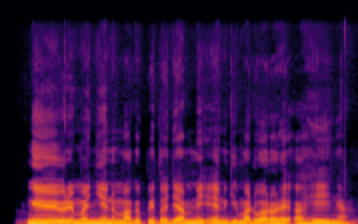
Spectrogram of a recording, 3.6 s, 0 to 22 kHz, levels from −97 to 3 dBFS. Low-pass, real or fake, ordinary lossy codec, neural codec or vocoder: 19.8 kHz; fake; none; vocoder, 44.1 kHz, 128 mel bands every 512 samples, BigVGAN v2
